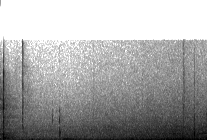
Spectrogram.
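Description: Steady low background rumble with a few faint clicks from tape and a paper cutout being handled.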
